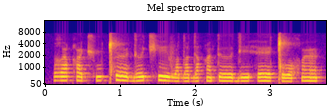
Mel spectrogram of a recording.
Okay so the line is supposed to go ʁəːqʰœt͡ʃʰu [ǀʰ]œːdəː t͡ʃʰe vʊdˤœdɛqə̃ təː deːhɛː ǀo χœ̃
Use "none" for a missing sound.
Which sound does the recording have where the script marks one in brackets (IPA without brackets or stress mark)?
ǀʰ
